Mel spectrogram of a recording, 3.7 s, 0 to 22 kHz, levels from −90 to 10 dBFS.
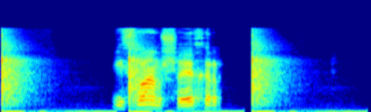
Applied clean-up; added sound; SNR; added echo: none; Clapping; 3 dB; none.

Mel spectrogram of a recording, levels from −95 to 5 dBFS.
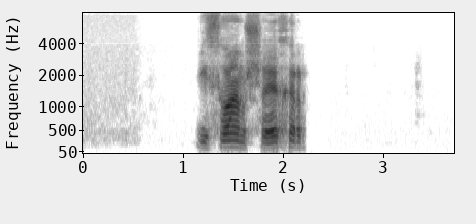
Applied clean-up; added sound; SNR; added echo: none; none; none; none.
